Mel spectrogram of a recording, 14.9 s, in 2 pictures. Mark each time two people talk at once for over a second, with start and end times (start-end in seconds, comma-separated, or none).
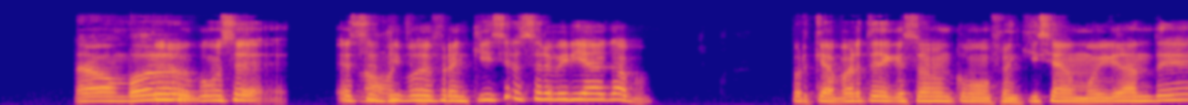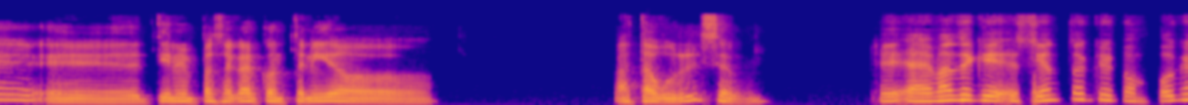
none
